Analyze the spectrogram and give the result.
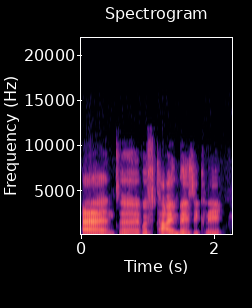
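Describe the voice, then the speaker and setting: Guy with german-french accent, native german/french, kinda low voice, careful and a bit unsure. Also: little pitch movement, measured pace, bright, forceful tone, clean tone. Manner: careful, apologetic, a little hesitant. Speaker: guest. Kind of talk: casual interview talk.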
